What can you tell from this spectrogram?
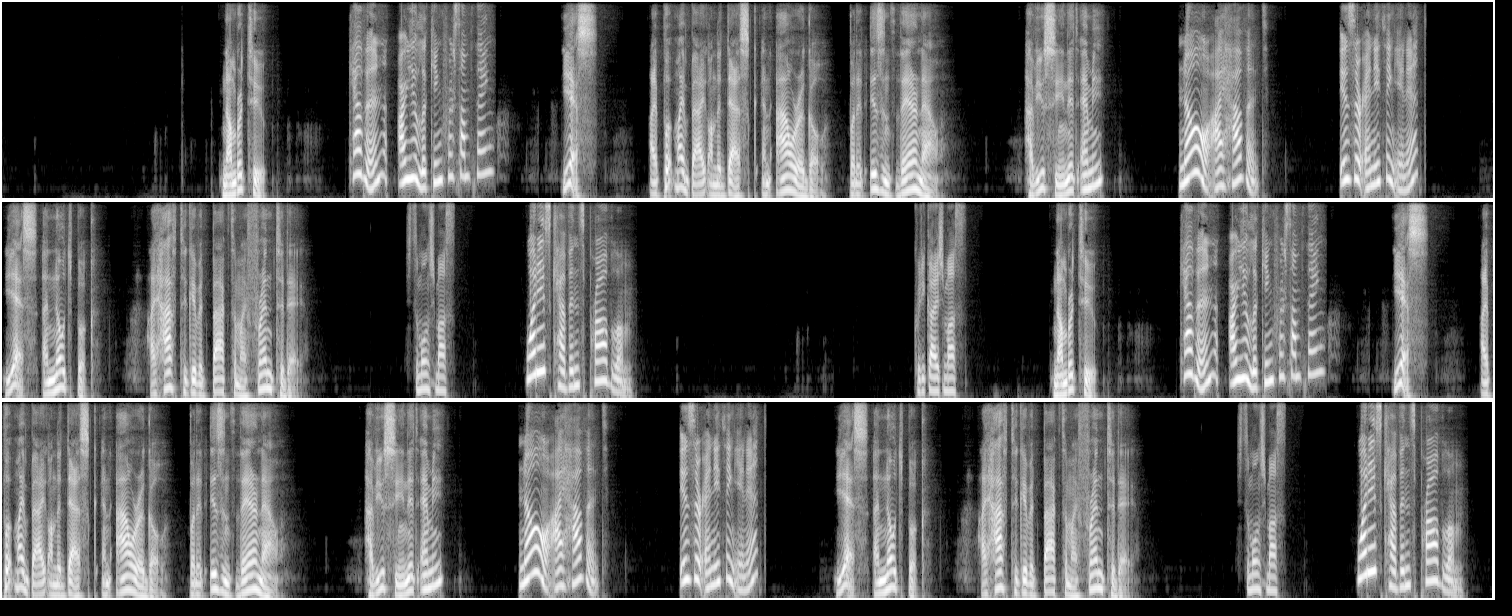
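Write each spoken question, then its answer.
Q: What is Kevin's problem?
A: He can't find his bag (with a notebook he must return to his friend today).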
